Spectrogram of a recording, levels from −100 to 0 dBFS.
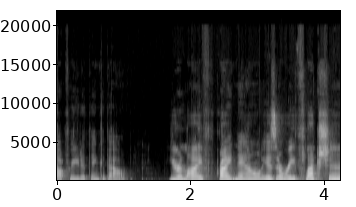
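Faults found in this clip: Microphone volume stepped up twice, at 2.01 s by about 5 dB and at 3.03 s by about 3 dB. Speech and background jump together. Component: capture-side automatic gain. Mechanism: the call software judged the input too quiet and raised the device's input volume in single steps.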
